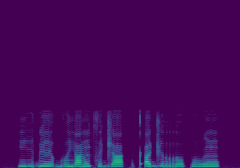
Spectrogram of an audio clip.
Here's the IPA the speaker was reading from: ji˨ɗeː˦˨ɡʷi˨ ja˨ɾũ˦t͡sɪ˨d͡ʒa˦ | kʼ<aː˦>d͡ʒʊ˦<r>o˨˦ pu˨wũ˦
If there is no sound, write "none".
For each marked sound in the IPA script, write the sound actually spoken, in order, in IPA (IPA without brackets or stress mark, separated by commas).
a˦, r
